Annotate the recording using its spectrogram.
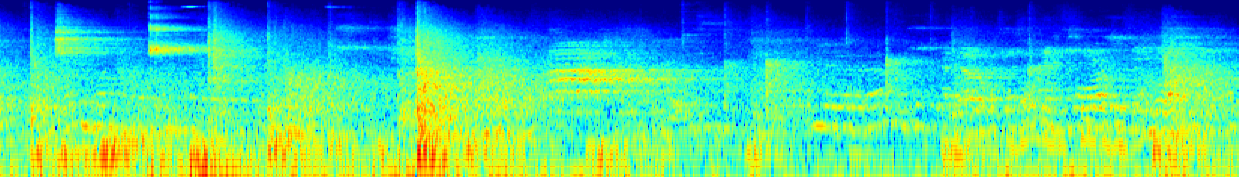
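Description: A squash ball knocking in a squash court, each knock sharp and echoing in the hall, the loudest a single knock about three and a half seconds in, with a short high squeak about a second in. Voices talk in the hall through the second half.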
